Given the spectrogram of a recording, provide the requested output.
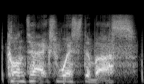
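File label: threat infantry west, battlechatter, British; english; uk; localized english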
